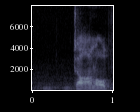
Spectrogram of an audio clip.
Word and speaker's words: Donald: all of those and the most typical errors I hear for this sound when it's spelled with letter o is that people will do some kind of rounding like an o or an a more of a British vowel Etc so visualize it with that a or that ah um and that will really help you so you can hear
